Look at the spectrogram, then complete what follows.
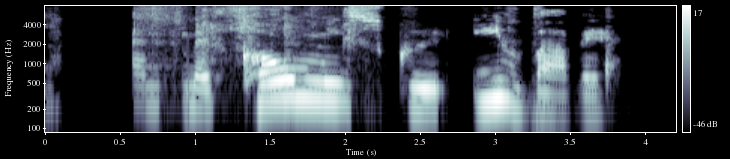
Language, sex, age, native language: Icelandic, female, 9, Icelandic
